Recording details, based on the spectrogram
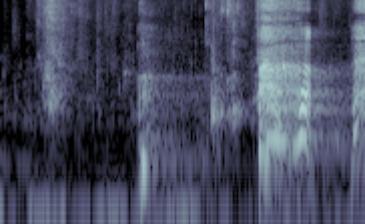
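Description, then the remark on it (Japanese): Wet, squishy scrubbing and lathering sounds of washing in a bath with a very richly foaming, slippery soap, with soft sloshing water and bursts of foamy rubbing growing louder toward the end. “泡まみれになっちゃった。この石鹸すっごい泡立ちいいですね。”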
